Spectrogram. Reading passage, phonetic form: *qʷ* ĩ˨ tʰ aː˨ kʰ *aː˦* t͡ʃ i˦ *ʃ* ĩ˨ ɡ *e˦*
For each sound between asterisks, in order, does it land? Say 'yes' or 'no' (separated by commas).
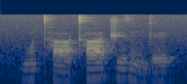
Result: no, yes, no, yes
